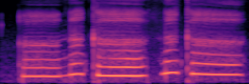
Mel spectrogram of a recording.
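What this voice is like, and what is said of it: Very small, quiet voice. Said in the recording (Chinese): “用很小的声音说 ... 小小的声音”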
